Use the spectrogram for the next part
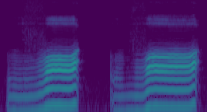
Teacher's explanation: So huruf dha hendaklah menyamai huruf dhal. Hujung lidah dikeluarkan dan dia adalah huruf isti'la, maka pangkal lidah kena diangkat. Jadi sebutannya ialah dha.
